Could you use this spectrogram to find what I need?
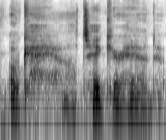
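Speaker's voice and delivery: hushed breathy whisper. Pretend. The querent accepting the hand, whispered. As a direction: whisper it like a secret surrender. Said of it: "You're like".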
